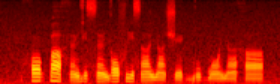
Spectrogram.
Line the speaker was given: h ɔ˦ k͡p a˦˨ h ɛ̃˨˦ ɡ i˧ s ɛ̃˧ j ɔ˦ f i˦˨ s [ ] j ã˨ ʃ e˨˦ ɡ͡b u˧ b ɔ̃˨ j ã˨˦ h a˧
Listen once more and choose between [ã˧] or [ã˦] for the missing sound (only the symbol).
ã˧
